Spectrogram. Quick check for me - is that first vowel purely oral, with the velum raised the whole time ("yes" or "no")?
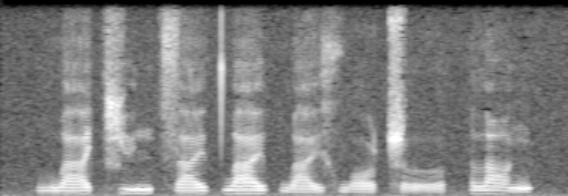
yes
